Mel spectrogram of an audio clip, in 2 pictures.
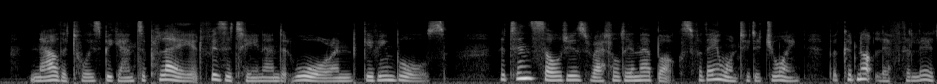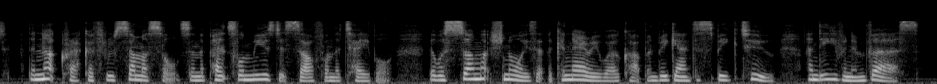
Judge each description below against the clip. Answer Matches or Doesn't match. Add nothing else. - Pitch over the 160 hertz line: Matches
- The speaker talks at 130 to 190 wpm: Doesn't match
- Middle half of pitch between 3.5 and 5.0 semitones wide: Matches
